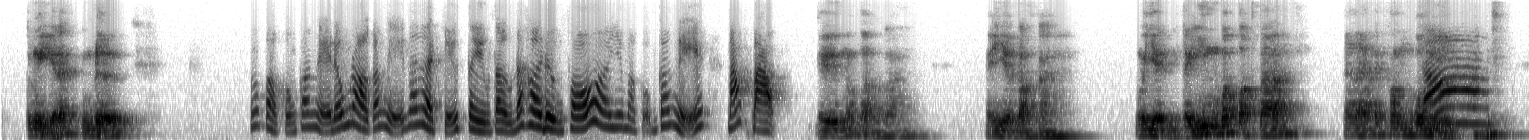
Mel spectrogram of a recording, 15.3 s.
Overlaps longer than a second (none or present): none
